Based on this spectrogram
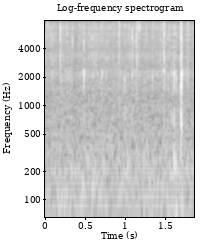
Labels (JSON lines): {"label": "ambient", "recorder": "HydroMoth"}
